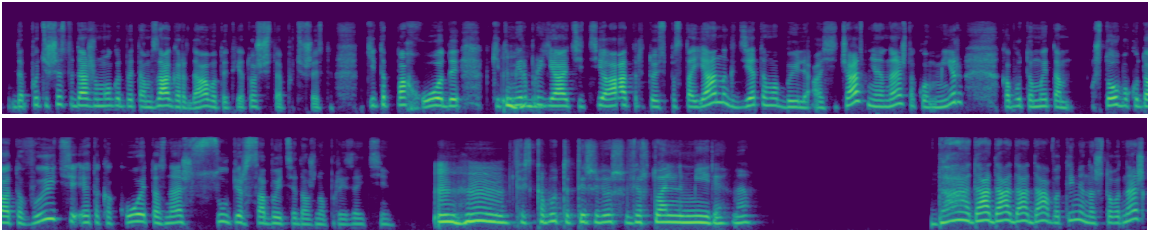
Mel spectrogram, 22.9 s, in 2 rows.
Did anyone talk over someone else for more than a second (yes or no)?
no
